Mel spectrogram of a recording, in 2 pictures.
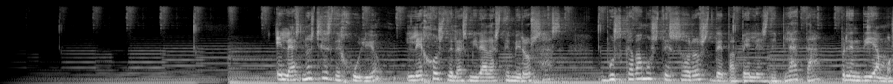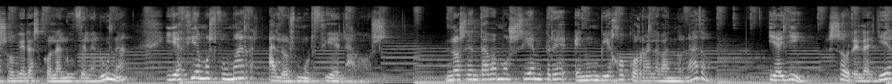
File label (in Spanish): Narrativos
